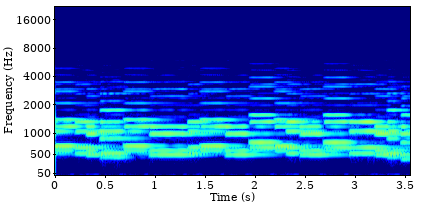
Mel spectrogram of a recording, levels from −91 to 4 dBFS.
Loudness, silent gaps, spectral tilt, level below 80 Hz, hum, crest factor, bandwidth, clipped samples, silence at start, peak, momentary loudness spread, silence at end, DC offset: -41 LUFS; none; -0.5 dB/octave; under -90 dBFS; none; 12 dB; 7 kHz; under 0.1%; 0 s; -30 dBFS; 2 LU; 0 s; under 0.1%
